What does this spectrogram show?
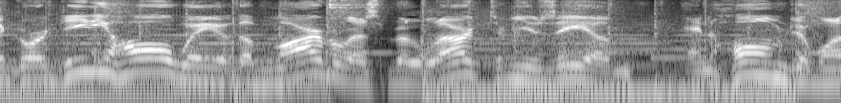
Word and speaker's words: Malartre: And he happens to be the scientific curator here at the Malartre, Musée Malartre. I'll say it correctly, right? Absolutely.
